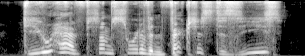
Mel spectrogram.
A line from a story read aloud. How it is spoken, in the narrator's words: Ben asked, his voice filled with panic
